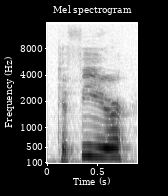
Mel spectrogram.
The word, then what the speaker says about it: kefir: research in regard to how kefir or if you like the pronunciation to fear basically help reduce hypertension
